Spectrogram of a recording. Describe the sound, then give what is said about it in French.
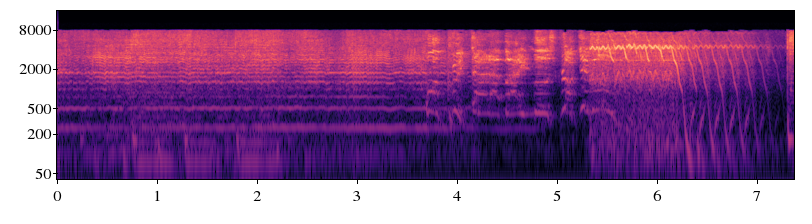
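A fly buzzing with a loud, high, harmonic whine that holds steady, then wavers and flutters erratically, swooping in pitch toward the end. “là-bas, une mouche, planquez-vous!”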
